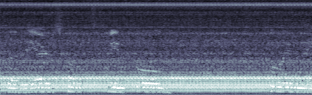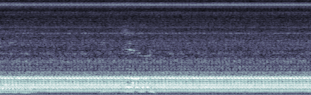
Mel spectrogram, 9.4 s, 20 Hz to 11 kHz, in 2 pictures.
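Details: Harbor Freight 2 hp 29-gallon air compressor with an added air filter and a cooler/air dryer drawing air over the pump. Even, steady buzzing drone with a fast regular pulse and no rattles: quiet, normal running.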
